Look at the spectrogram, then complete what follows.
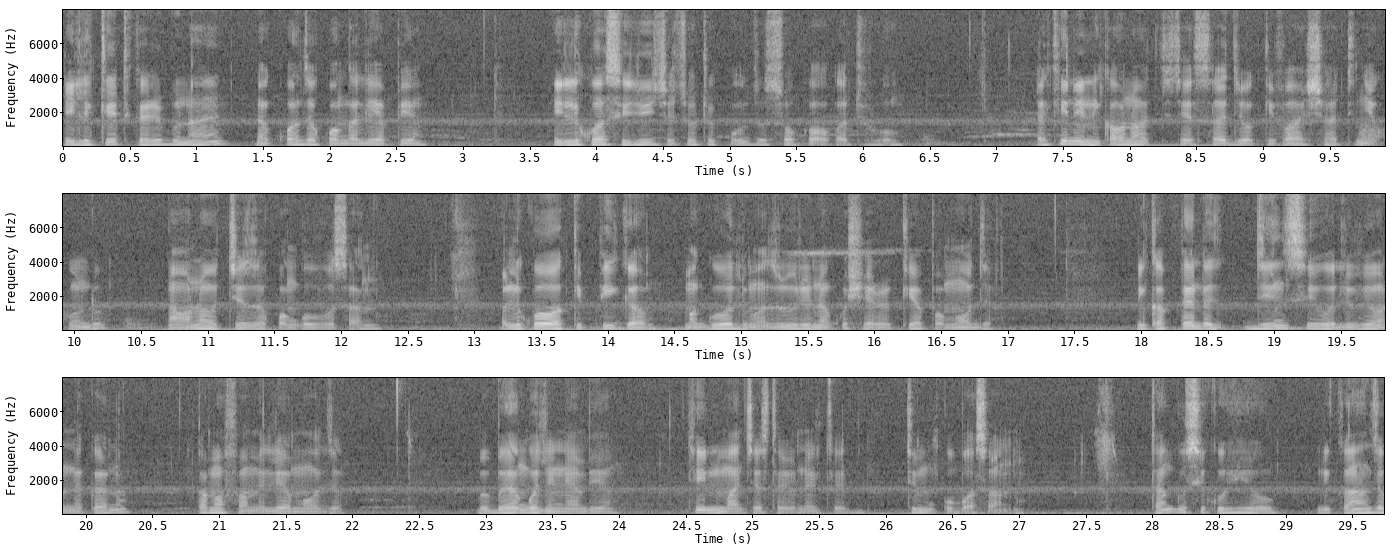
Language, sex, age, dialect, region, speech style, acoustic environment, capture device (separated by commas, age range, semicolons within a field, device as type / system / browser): Swahili, male, 25-34, Kenya - Nairobi Sheng-influenced, Kenya, relaxed, silence, desktop / Windows / Chrome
